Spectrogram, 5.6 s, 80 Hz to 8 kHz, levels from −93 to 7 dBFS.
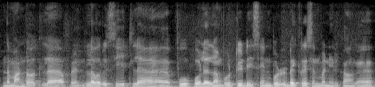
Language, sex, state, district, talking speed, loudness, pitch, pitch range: Tamil, male, Tamil Nadu, Kanyakumari, 140 wpm, -17 LUFS, 130 Hz, 120-130 Hz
